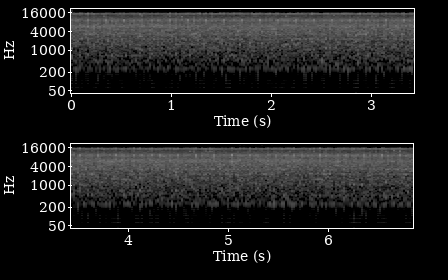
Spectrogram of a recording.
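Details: Nissan Almera after radiator cooling fan motor replacement and coolant top-up: even, quiet idle hum with a steady fan whir on top and no knocks or surging, so the idle and cooling fan sound normal.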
